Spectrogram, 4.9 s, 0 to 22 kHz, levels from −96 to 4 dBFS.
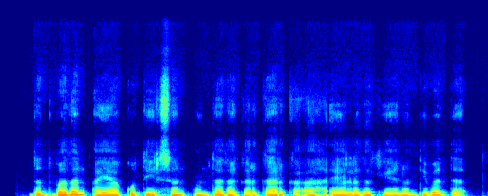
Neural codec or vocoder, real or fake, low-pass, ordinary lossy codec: vocoder, 44.1 kHz, 128 mel bands every 256 samples, BigVGAN v2; fake; 19.8 kHz; none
